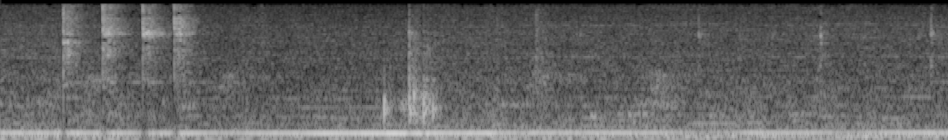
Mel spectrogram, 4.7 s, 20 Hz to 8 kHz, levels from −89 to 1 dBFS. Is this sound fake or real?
real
